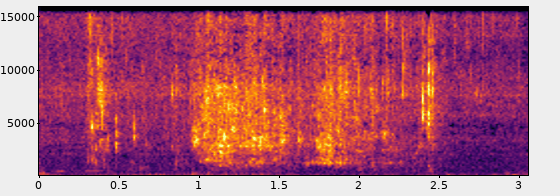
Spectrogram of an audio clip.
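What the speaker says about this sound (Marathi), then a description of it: "कढईत ओतलंय हे, त्यात पाणी घालूया" Soft splashing and trickling of water being poured into a wok of curry, a steady faint flow with a couple of brighter gushes.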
